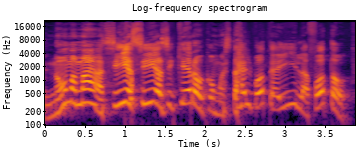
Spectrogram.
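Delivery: put-on high, pleading child's voice insisting to mom; whiny little boy. A child begging his mother over a hot dog, whiny and high. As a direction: play a small boy demanding it be done right. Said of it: "Y el niño dice".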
